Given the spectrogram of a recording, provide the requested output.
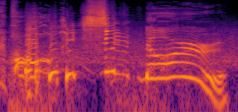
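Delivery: high, slow, laughing holy shit; laughing disbelief. Real, not acted. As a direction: let the laugh lift the words way up. Reacting to a surprise move.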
